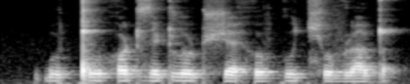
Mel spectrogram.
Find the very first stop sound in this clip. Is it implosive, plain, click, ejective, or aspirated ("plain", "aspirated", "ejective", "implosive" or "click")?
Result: implosive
